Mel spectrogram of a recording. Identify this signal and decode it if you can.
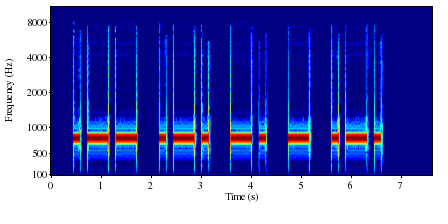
Morse code, heard as a keyed tone, about 8 wpm, 800 Hz. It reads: WRNTR
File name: CW / DET / 1 3 1500C S B 8wpm 4141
